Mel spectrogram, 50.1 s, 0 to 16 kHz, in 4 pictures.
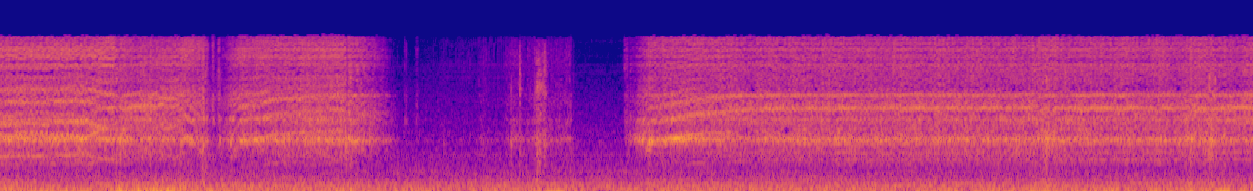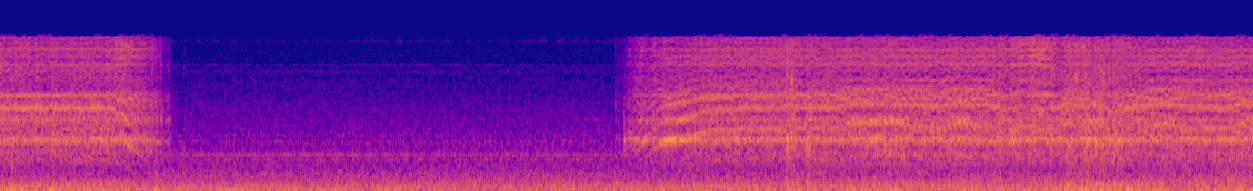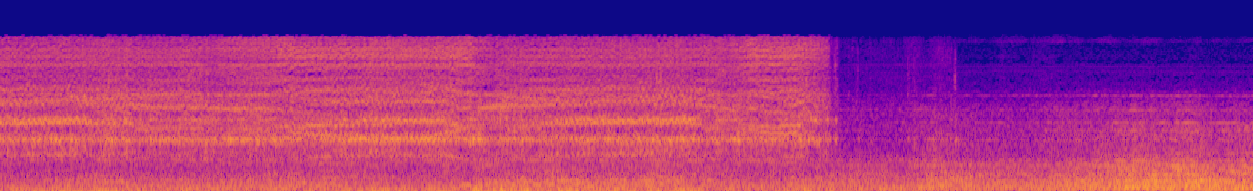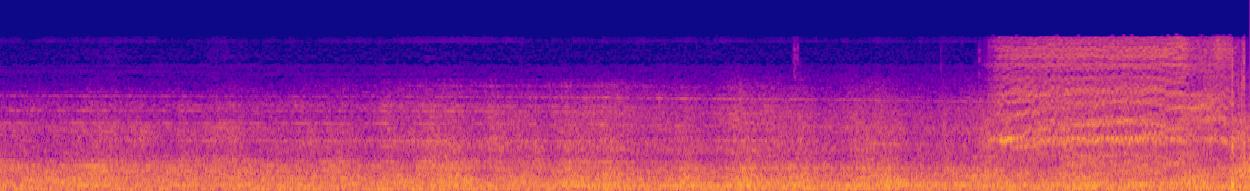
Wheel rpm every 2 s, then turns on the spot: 150, 90, 10, 110, 160, 160, 130, 0, 0, 80, 160, 160, 160, 160, 160, 160, 100, 0, 0, 0, 0, 0, 0, 30, 140.
none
